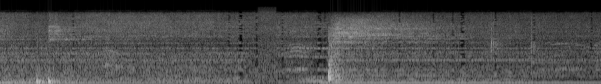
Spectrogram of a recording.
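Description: Church worship music: a held chord rings under drums and slowly fades. A drum and cymbal crash comes about three seconds in.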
